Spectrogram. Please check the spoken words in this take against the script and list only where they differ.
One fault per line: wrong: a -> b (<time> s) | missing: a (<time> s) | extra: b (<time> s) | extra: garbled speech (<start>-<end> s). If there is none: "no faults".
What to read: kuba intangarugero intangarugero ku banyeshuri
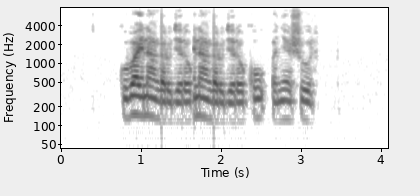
no faults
